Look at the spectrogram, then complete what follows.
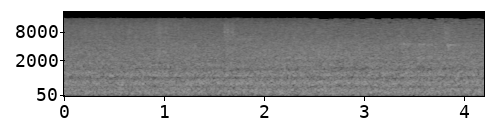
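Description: Steady rush of fast-moving floodwater churning into white water.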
